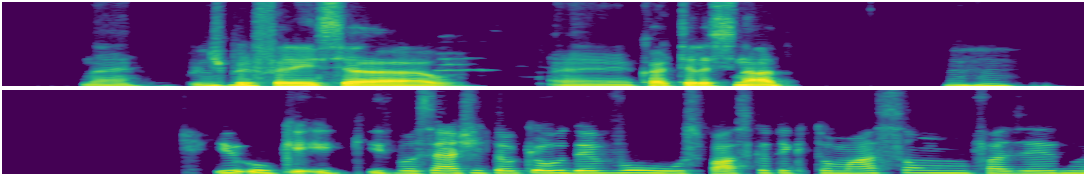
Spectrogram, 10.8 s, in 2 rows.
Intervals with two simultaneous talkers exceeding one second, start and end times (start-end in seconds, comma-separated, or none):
none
